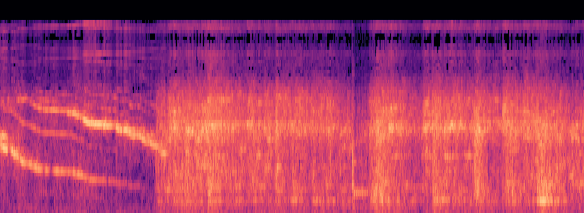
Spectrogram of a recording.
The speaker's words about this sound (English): Yeah, and I can hear him walking around on the roof. He's getting ready to come down the chimney.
